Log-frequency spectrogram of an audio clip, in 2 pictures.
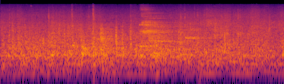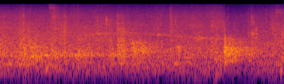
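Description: A man reads aloud in a large echoing room.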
